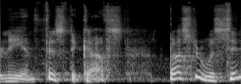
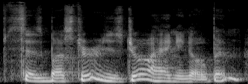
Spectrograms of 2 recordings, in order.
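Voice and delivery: usual speaking voice

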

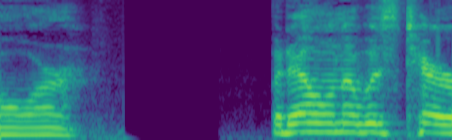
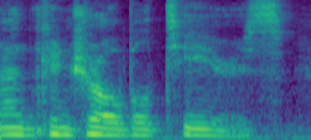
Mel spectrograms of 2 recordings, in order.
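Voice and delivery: ordinary delivery

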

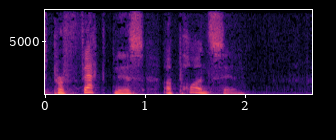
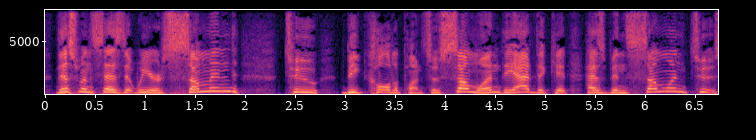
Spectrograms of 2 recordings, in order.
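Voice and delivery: preaching at full force; 6 semitones higher, 6 dB louder than usual. Real, not acted. Pastor explains the meaning of advocate, loud and high preaching. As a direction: hammer the definition home.

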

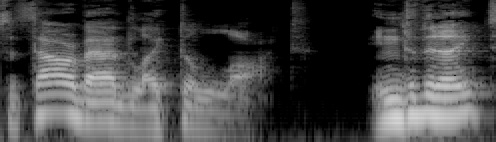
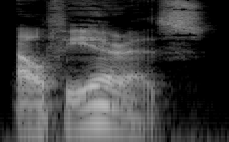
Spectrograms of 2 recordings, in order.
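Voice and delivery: usual speaking voice

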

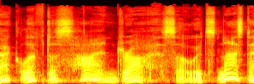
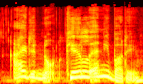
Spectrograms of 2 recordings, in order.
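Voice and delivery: higher, refined courteous assassin; cordial sophisticated killer; 12 semitones higher, faster than usual. Acted. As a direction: lecture the court, smooth and polite. Skidmire denies killing.

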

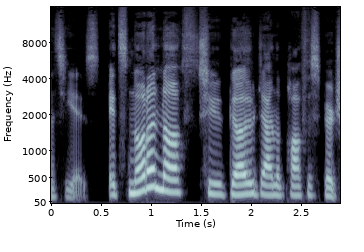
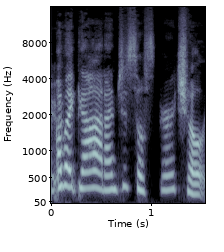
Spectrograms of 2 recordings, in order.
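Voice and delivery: higher, breathy-free valley-girl American accent, hammed up; American California accent, playful and high; mock California accent; 8 semitones higher than usual. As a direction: redo the LA accent, pitched well up, for a laugh. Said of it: "It was a California accent too".

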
